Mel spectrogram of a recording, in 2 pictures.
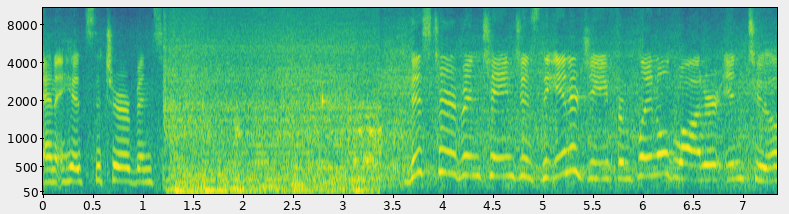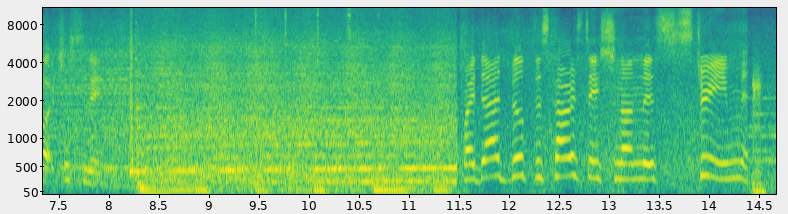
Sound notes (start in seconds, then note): none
